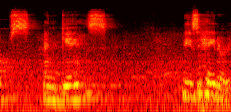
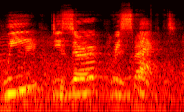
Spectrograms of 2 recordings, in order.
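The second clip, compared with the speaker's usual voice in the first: slow, higher-pitched formal statement; solemn declaration; 4 semitones higher, slower than usual. Acted. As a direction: declare it slowly, word by word. Closing declaration in slow measured style.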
